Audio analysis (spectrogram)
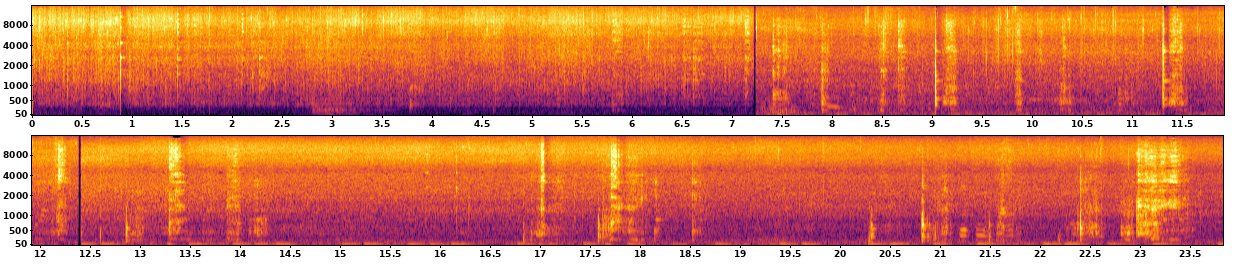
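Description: Dry chili, garlic and shallot fry in hot oil, with a steady broadband sizzle that rises after the first few seconds, overlaid by frequent short stirring scrapes and clicks, close and fairly loud throughout.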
